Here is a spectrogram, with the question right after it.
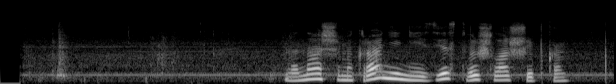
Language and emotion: Russian, neutral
